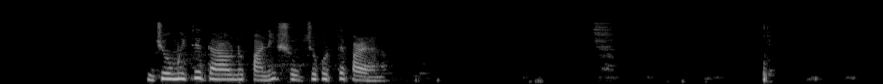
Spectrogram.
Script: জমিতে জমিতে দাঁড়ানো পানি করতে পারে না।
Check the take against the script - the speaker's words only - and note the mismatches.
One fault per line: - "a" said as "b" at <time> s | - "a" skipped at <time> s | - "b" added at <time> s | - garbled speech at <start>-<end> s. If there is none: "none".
- "জমিতে" skipped at 2.0 s
- "সহ্য" added at 2.9 s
